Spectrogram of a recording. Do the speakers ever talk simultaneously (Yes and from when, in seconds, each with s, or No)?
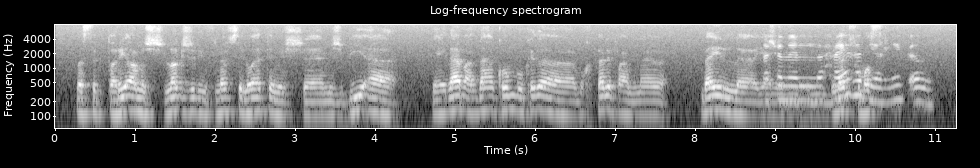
Yes, from 8.9 s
